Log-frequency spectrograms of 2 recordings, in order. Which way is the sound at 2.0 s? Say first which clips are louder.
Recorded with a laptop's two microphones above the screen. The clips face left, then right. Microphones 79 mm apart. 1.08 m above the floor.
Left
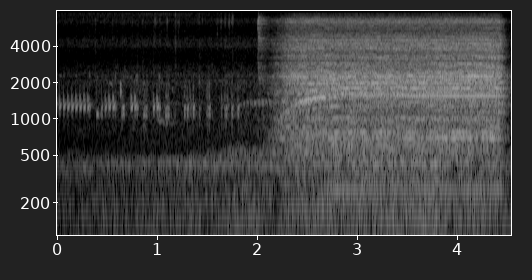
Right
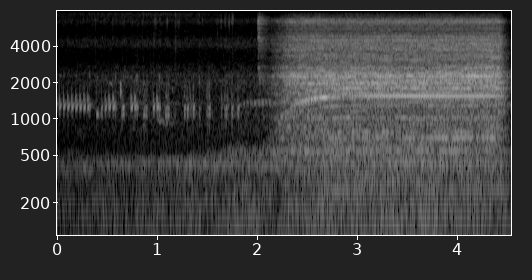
Left 1 dB; 55° left (ahead or behind).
